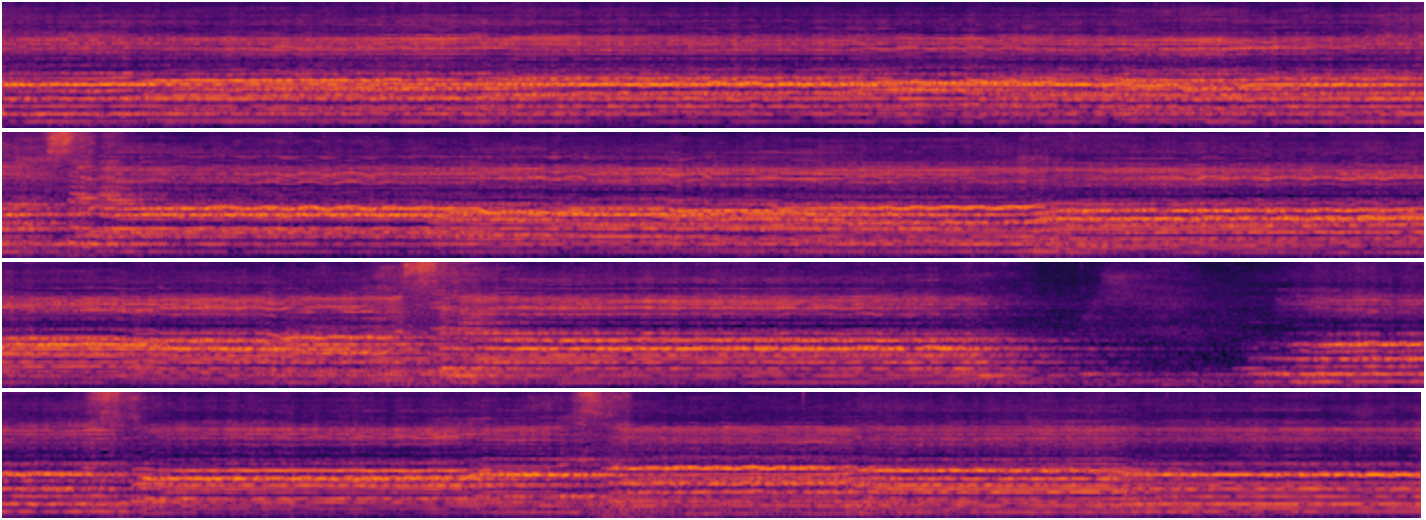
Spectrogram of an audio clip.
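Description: Church choir singing a liturgical hymn in held, multi-voiced chords, with a short breath pause about two-thirds of the way through before the next phrase.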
